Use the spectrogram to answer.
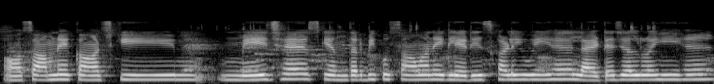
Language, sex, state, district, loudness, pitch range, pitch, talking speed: Hindi, female, Punjab, Kapurthala, -14 LUFS, 215-225 Hz, 220 Hz, 175 wpm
